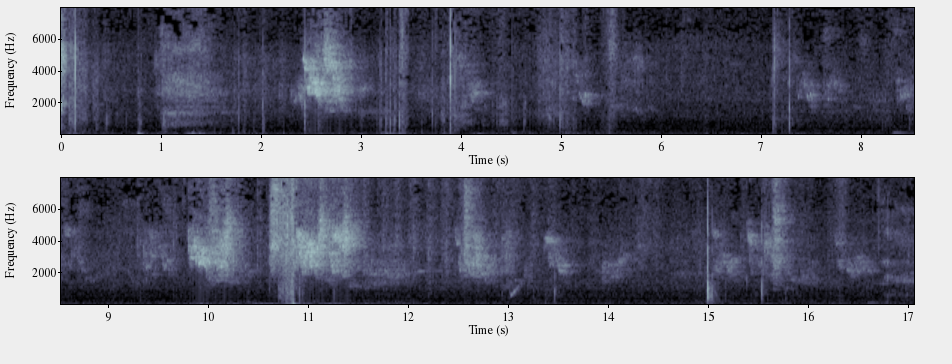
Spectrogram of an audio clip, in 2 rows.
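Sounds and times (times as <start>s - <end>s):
birds chirping: 2.2s - 3.2s, 7.3s - 17.0s.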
